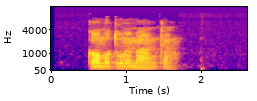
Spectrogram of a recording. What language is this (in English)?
Interlingua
